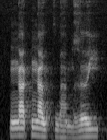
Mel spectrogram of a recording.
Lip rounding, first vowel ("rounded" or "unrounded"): unrounded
